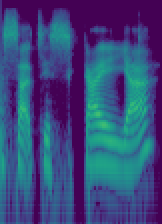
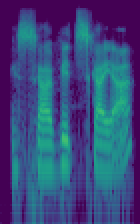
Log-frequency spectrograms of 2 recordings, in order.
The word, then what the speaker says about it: Savitskaya: And here we have a Soviet astronaut, cosmonaut, Svetlana Satitskaya. Did I say it right, Alexander? Savitskaya.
